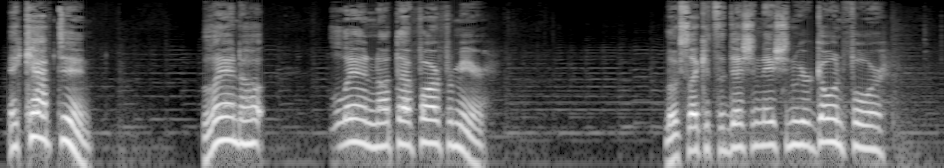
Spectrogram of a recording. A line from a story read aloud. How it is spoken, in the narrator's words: the guy on top kind of yells down to you guys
